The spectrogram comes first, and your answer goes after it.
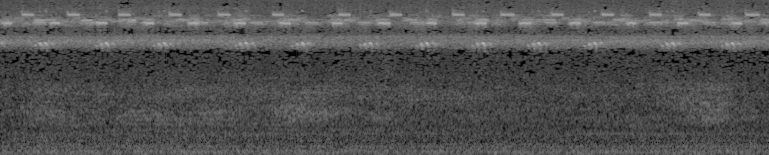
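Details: Crickets chirp in a thick nocturnal chorus on a humid Midwestern summer night, bright pulses about two per second layered over a steady high drone, with faint soft lower tones drifting in.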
